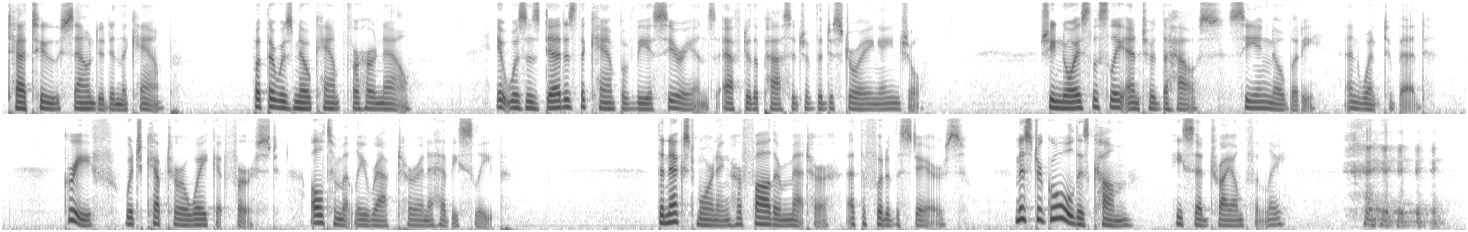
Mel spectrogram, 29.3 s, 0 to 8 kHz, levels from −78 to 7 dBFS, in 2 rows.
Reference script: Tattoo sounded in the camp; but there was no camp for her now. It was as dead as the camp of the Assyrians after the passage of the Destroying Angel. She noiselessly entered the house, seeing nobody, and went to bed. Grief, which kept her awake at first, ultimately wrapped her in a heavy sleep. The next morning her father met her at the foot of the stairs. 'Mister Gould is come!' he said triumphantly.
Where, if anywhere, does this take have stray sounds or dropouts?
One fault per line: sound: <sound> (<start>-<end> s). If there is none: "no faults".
sound: laugh (28.0-29.1 s)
